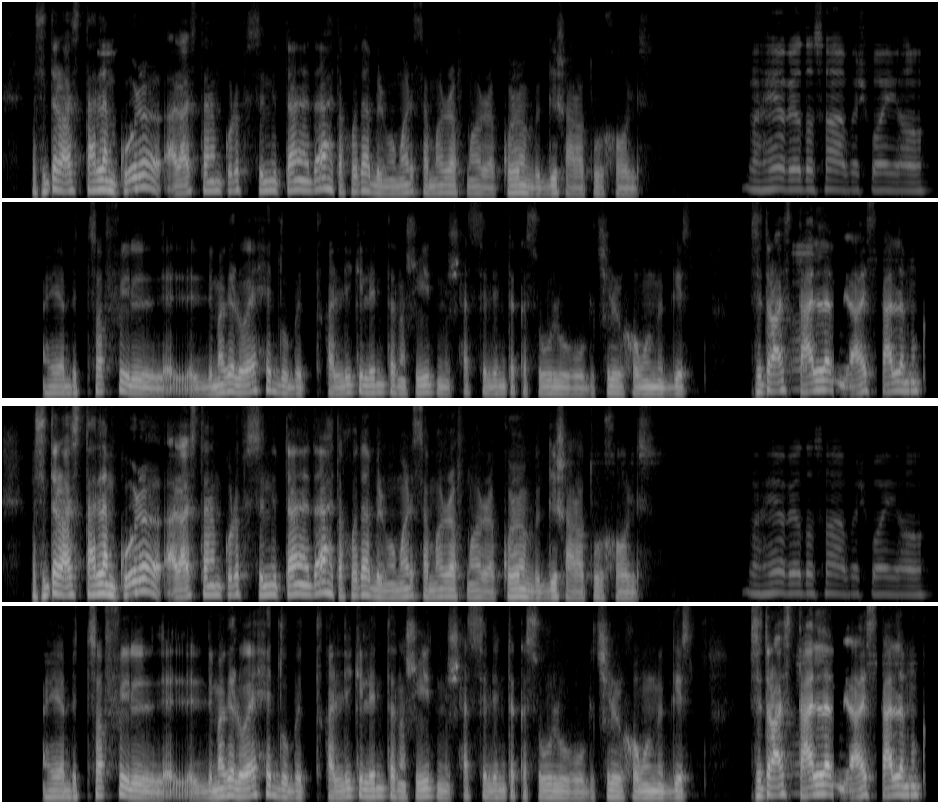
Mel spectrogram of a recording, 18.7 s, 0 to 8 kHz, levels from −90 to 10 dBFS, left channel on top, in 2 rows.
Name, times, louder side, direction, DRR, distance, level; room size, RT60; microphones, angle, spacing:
voice 1, 0.3-6.5 9.8-16.2 16.9-18.6, right 4 dB, 70° right, 0.7 m, -34 dB
voice 2, 7.4-9.3 17.2-17.7, left 2 dB, 60° left, 5.4 m, -52 dB
head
